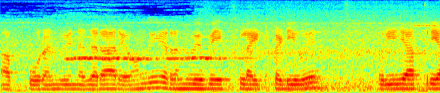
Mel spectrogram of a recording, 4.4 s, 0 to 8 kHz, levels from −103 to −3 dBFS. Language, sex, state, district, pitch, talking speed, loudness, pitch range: Hindi, male, Bihar, Vaishali, 145 Hz, 245 wpm, -17 LUFS, 145-155 Hz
